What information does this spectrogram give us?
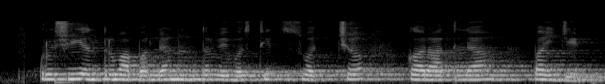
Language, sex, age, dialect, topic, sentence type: Marathi, female, 25-30, Varhadi, agriculture, statement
